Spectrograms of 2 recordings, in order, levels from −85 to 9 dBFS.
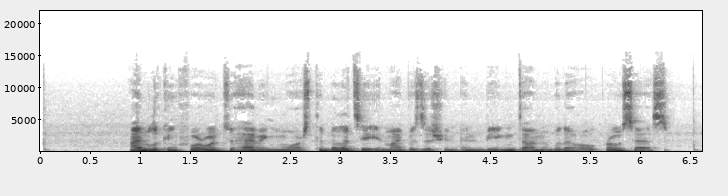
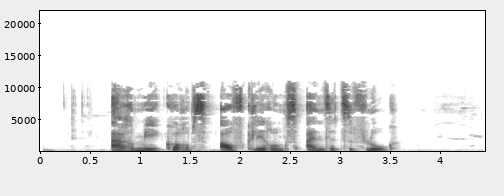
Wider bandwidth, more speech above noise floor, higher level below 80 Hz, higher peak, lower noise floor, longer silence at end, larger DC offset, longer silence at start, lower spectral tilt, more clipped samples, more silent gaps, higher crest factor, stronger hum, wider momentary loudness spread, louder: first, 14 kHz vs 11.5 kHz; second, 32 dB vs 45 dB; first, -56 dBFS vs -64 dBFS; second, -4 dBFS vs 0 dBFS; second, -54 dBFS vs -66 dBFS; second, 0.35 s vs 0.9 s; neither; second, 0.05 s vs 0.7 s; first, -5 dB/octave vs -2.5 dB/octave; neither; neither; about the same, 18 dB vs 22 dB; neither; about the same, 9 LU vs 9 LU; about the same, -22 LUFS vs -20 LUFS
